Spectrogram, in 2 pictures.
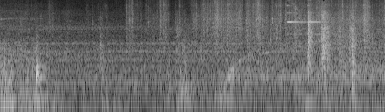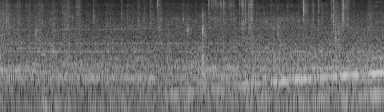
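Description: Keihan electric train running, with sharp clicks of the wheels over the rails near the middle. Near the end a whine from the traction motors rises steadily in pitch as the train picks up speed.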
